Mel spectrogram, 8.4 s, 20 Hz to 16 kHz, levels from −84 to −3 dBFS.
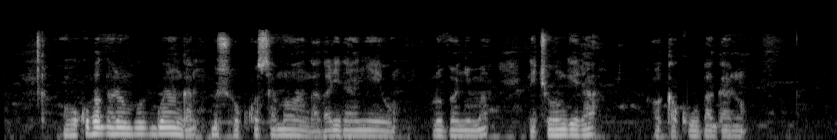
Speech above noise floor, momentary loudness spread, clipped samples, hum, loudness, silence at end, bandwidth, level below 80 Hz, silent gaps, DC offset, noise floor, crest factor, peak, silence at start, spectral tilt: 35 dB; 13 LU; under 0.1%; none; -33 LUFS; 0.95 s; 8.2 kHz; -56 dBFS; none; under 0.1%; -67 dBFS; 20 dB; -12 dBFS; 0.35 s; -5 dB/octave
